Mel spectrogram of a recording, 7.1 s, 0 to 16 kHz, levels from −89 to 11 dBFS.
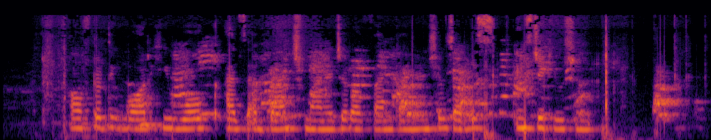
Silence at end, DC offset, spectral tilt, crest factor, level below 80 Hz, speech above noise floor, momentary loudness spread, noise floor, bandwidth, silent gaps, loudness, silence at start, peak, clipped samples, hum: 0.1 s; under 0.1%; -3.5 dB/octave; 26 dB; -56 dBFS; 22 dB; 6 LU; -48 dBFS; 11.5 kHz; none; -26 LUFS; 0.45 s; 0 dBFS; under 0.1%; none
